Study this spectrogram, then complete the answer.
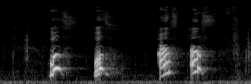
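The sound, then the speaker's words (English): Four short, high-pitched puppy barks in an uneven rhythm, fairly loud, with quiet pauses between them and a low hum underneath. “Oh, Biscuit, here comes the little pup.”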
